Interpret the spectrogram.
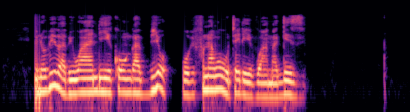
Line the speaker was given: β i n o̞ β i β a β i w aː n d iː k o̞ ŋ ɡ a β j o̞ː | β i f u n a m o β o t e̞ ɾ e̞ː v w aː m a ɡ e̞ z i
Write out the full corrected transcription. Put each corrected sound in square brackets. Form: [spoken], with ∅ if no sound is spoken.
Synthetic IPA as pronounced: β i n o̞ β i β a β i w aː n d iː k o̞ ŋ ɡ a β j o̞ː | β i f u n a m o β [u] t e̞ ɾ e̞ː v w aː m a ɡ e̞ z i

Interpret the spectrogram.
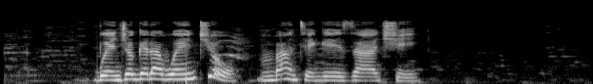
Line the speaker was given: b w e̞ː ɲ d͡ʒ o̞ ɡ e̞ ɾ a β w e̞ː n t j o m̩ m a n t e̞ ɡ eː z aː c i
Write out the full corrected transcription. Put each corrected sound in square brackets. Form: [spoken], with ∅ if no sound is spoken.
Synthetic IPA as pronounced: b w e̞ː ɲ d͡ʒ o̞ ɡ e̞ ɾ a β w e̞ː n t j o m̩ [b] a n t e̞ ɡ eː z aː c i

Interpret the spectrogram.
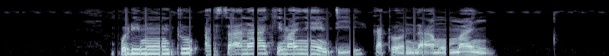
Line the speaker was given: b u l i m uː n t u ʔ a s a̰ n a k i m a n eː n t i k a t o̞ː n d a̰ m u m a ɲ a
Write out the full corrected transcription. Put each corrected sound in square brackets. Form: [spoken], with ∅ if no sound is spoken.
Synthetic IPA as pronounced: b u l i m uː n t u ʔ a s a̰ n a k i m a [ɲ] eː n t i k a t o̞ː n d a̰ m u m a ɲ [i]

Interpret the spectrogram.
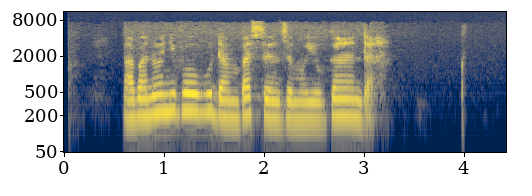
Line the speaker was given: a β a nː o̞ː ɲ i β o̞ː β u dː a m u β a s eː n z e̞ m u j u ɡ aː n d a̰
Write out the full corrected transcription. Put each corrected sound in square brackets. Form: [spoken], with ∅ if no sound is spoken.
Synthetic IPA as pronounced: a β a [n] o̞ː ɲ i β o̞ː β u [d] a m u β a s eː n z e̞ m u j u ɡ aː n d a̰

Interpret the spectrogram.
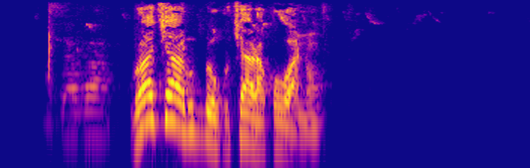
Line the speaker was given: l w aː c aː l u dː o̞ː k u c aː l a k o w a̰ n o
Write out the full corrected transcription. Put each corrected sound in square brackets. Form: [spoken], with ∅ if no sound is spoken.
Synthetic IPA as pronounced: l w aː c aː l u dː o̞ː k u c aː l a k o w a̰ n o

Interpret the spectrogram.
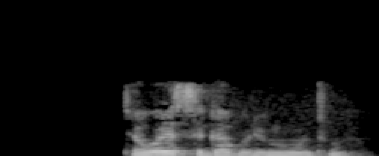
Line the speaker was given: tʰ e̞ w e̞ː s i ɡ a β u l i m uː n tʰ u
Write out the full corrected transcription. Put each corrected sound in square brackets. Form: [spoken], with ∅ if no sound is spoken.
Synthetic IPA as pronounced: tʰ e̞ w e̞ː s i ɡ a β u l i m uː n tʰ u

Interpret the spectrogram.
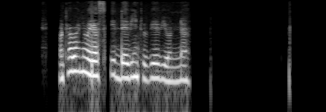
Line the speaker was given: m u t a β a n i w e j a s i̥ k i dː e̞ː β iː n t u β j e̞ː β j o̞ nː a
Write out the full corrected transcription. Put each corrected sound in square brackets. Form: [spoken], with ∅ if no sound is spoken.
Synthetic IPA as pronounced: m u t a β a n i w e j a s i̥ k i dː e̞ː β iː n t u β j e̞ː β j o̞ nː a

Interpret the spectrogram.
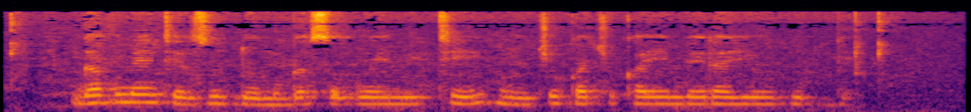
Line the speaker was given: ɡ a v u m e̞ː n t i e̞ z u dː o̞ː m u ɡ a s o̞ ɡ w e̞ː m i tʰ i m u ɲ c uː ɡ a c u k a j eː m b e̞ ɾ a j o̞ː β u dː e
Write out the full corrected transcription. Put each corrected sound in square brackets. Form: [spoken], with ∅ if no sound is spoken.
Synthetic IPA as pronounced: ɡ a v u m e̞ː n t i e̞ z u dː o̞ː m u ɡ a s o̞ ɡ w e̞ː m i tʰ i m u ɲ c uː [k] a c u k a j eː m b e̞ ɾ a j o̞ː β u dː e

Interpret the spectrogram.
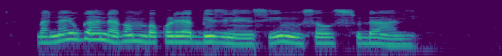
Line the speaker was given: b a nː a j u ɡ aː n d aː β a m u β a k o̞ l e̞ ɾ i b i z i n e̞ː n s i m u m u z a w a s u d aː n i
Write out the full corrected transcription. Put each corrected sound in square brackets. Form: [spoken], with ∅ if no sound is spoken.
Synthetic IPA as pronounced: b a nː a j u ɡ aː n d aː β a m u β a k o̞ l e̞ ɾ [a] b i z i n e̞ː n s i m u m u [s] a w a s u d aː n i

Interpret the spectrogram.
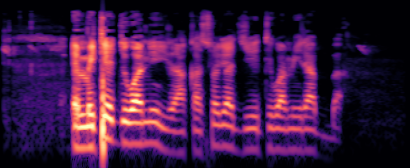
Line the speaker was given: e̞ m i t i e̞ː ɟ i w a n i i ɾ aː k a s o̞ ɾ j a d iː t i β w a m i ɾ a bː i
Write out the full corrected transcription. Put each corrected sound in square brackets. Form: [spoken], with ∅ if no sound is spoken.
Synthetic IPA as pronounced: e̞ m i t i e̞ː ɟ i w a n i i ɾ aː k a s o̞ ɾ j a [ɟ] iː t i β w a m i ɾ a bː [a]

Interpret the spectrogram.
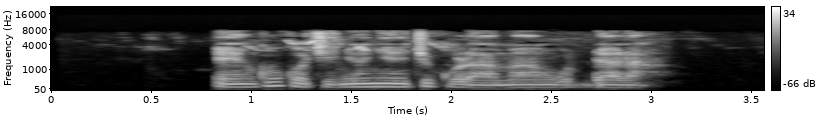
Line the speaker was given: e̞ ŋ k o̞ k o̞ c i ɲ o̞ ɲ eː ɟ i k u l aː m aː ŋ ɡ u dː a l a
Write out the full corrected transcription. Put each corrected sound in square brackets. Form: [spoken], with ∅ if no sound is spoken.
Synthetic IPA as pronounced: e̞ ŋ k o̞ k o̞ c i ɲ o̞ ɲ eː [c] i k u l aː m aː ŋ ɡ u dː a l a

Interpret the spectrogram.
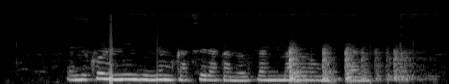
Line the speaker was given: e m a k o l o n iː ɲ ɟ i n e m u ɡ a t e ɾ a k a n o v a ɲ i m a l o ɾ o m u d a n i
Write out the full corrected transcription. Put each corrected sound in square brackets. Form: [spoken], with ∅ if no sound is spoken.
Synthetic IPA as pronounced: e m [i] k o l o [m] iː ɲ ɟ i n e m u [k] a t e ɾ a k a n o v a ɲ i m a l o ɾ o m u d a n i

